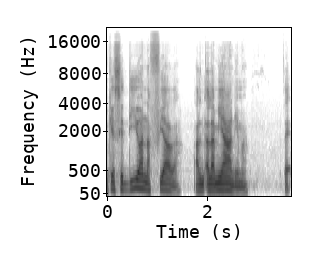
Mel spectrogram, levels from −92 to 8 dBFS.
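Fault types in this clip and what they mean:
Lost packet rebuilt from error correction: at 1.13 to 1.15 s the speech turns briefly rough and noisy for about 20 ms, with no gap, which fits a single lost packet whose low-bitrate copy, carried in the next packet, was decoded in its place.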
